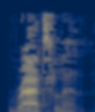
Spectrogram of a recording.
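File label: "ratline", British English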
